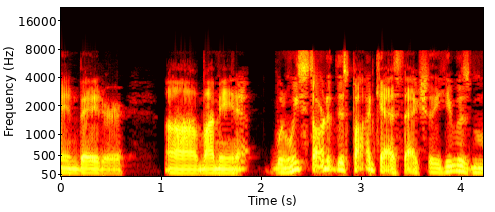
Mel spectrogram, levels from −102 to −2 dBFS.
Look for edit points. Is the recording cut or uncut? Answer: uncut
